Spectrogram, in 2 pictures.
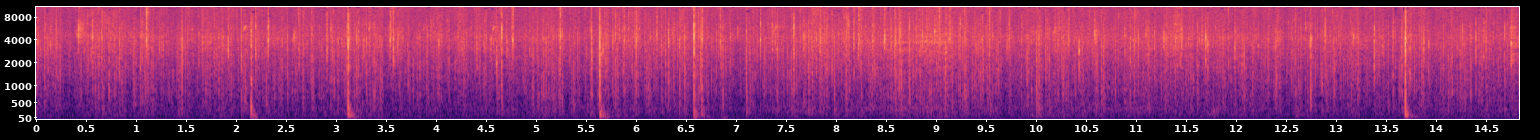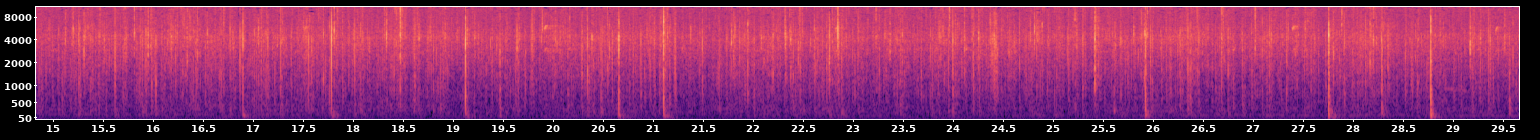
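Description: Steady rain hissing, broken by irregular sharp taps of single large drops striking an umbrella overhead.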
